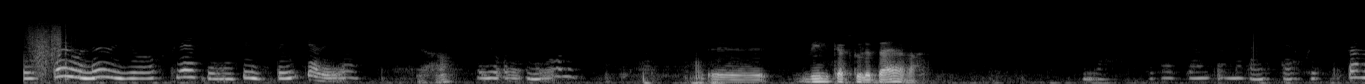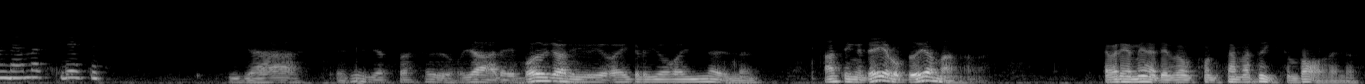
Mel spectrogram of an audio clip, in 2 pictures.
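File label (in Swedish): Äspö Skåne, Svenska sagor dialekter; Folkminnen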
